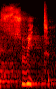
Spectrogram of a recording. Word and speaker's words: suite: We have included this measure because it is part of a suite of measures and I use the word I know is spelled s ui t e but the measures are suite sWT.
